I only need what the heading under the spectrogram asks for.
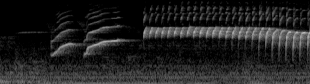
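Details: Mating song of a canary: two upward-sweeping whistled notes, then a rapid pulsing high trill repeated several times a second, bright and close with little background noise.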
